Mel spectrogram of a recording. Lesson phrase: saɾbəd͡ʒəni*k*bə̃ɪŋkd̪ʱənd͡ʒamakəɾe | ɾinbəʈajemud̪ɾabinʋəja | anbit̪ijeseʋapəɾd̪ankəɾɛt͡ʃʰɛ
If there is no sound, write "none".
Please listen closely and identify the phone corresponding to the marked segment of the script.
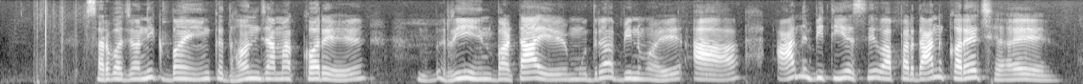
k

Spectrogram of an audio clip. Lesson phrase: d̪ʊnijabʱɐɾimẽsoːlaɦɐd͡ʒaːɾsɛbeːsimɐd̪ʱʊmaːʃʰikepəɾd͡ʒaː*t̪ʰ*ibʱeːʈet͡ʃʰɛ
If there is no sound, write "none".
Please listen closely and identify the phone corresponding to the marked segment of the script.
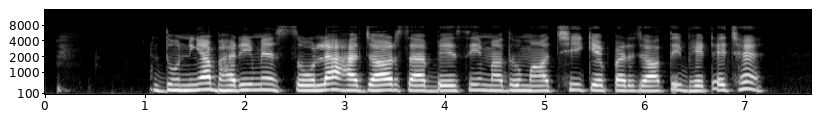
t̪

